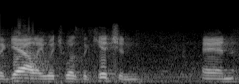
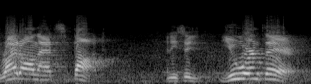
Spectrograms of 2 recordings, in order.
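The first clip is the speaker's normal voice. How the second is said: high, loud accusing tone; scolding; 7 semitones higher, 5 dB louder than usual. A narrator's reading. Tom accuses the boys of leaving the spot, scolding. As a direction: scold them loudly, rising in pitch.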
